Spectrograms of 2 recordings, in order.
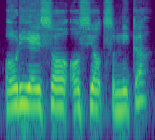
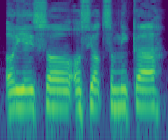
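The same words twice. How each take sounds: First: The voice rises at the end like a question. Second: The voice falls at the end like a statement. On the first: It asks a question. The speaker calls it right. "I should make it not declarative. I'm asking the question" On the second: It sounds like a statement. The speaker calls it wrong. "that sounds more declarative"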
